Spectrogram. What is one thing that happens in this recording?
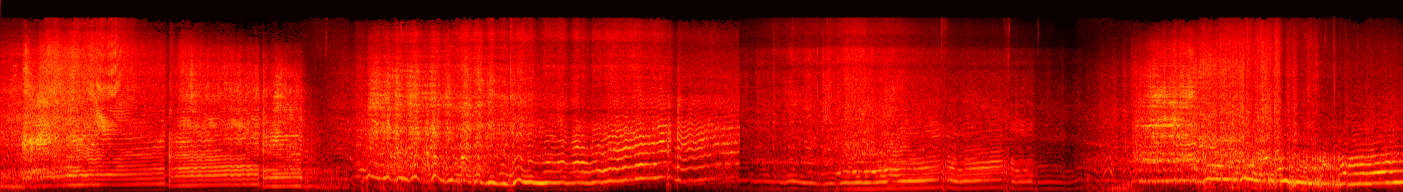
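Rally car engines roar and rev hard as cars race past.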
